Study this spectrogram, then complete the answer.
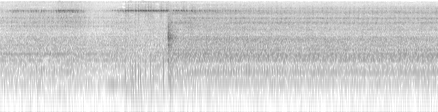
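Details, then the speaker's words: Milling cut at the same depth as before, but now using a laminated plate with welded layers whose sliding friction damps vibration: after a brief clatter the cut runs as a steady, even hiss with no chatter, giving a better finish. "I'm taking a cut this time roughly equal depth to the cut I took before you'll hear that there's a very big difference in a noise produced especially as the cutter gets out towards the end of the part"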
